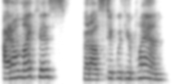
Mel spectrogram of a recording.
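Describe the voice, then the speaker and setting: A woman's voice: on the high side, moderate pace, sharp tone. A woman playing a feisty, blunt female agent in a readers theater drama. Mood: questioning, reluctant. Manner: blunt, challenging.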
